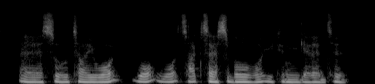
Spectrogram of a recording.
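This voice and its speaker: Soft-spoken and somewhat breathy, a man talks with a dark, mellow tone. The sound is dry and close with no echo, and the background is quiet. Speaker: tech startup program CEO. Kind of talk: presentation. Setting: live event room with online audience. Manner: hesitant, many fillers.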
